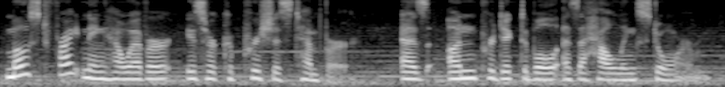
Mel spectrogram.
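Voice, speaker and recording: A woman acting a composed elder healer with a mid-pitched voice. Her phrasing is stately and archaic, befitting a fantasy game leader, and faint music plays behind her. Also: normal speed, lightly acted. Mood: gracious, composed. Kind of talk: scripted video game voice acting. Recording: studio voice under game music.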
